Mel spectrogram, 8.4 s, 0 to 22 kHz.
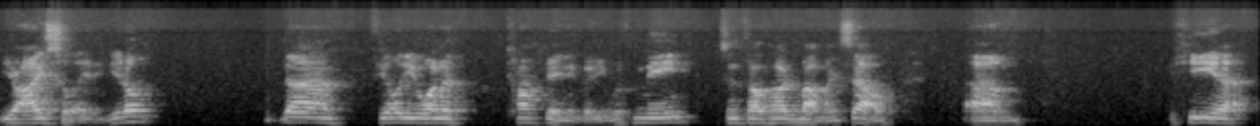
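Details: Expressive aphasia after a stroke with heart attack in 2016 in a man, now 53, who could not talk at first and still loses words; hospitalised five months.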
